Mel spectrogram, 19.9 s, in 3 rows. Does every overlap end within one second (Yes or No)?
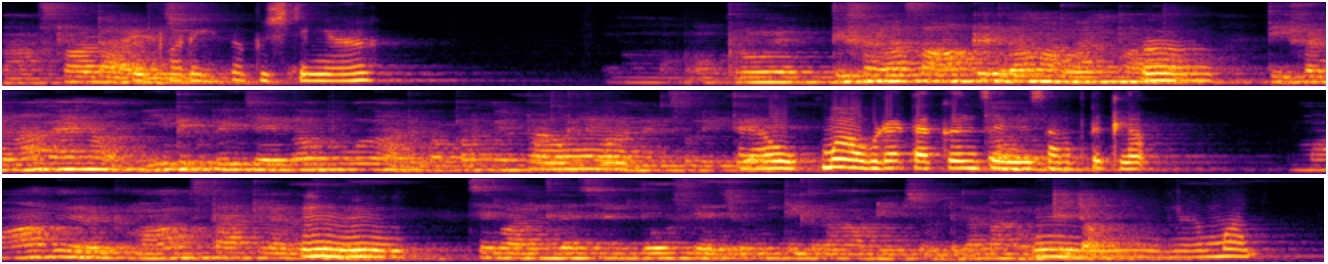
Yes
